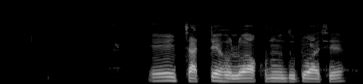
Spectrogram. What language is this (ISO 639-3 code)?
ben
